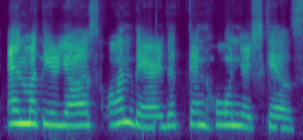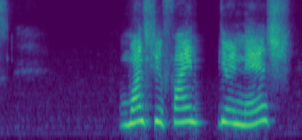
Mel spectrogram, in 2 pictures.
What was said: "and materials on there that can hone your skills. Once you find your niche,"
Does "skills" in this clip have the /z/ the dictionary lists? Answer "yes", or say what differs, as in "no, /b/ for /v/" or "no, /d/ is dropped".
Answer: no, /s/ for /z/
